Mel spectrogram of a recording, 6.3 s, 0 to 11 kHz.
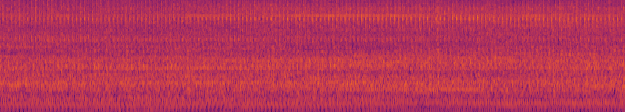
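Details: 2009 Chevrolet HHR idling after sitting 7–8 years; rough, uneven tapping about three a second, a knock at idle with cause not yet known; rat-damaged wiring also needs sorting.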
